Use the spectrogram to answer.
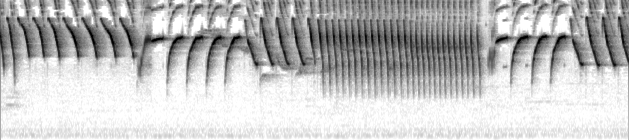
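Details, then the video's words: Canary song used as a lure to get other canaries singing: loud, long phrases of rapidly repeated swooping whistles, then a fast buzzy rattle, and back to looping whistles. "Pancingan Kenari Nembak Panjang Keras"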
